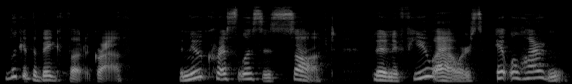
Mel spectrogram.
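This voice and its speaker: A woman reading a children's nonfiction book aloud as a teacher, pausing to explain and question her young listeners directly. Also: mid-range voice, sing-song, husky.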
